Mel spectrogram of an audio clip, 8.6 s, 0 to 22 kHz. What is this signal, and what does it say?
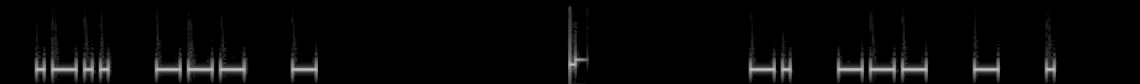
Morse code, heard as a keyed tone, about 20 wpm, spaced as for 14 wpm, 700 Hz. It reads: LOT NOTE
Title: 2x Character Spacing - Top 500 Words - 20wpm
